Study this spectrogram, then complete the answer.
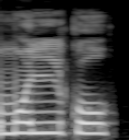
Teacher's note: کلمت ملکوں میں لام ساکن کو ظاہر کرنا ہے، آخری میں کاف پہ پیش ہے لہذا ہم پیش کو ظاہر کریں گے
